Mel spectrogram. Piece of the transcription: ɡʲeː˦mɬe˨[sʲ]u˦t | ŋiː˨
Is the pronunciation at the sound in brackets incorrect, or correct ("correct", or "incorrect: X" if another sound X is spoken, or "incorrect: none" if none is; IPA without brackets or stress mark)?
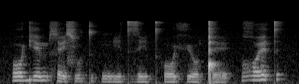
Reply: incorrect: ɕ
